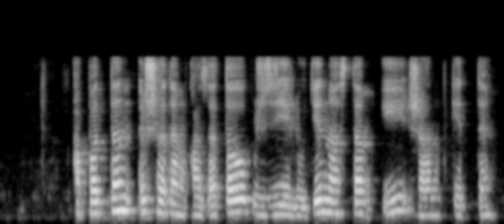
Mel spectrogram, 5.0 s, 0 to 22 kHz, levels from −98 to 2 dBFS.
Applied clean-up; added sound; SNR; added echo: none; none; none; none.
